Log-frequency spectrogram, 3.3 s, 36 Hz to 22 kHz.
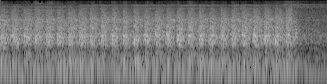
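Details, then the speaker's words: Nissan 350Z after cleaning up the grounds: starter cranks engine unevenly about three turns a second with no catch or firing; short in wiring harness suspected; crank no start. "this is me trying to started up after cleaning up the grounds"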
